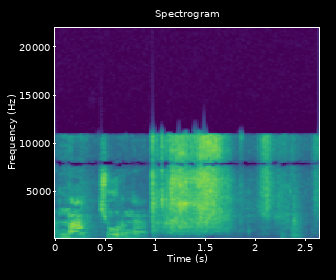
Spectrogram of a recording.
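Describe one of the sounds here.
A knitting machine carriage slides with a rasping whir across its needle bed.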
